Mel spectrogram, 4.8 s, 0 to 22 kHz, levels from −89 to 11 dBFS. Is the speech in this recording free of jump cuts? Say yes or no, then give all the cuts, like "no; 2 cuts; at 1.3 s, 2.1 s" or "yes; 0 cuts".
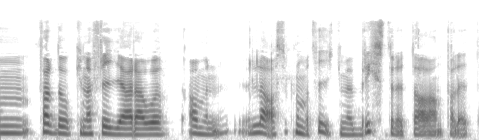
yes; 0 cuts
